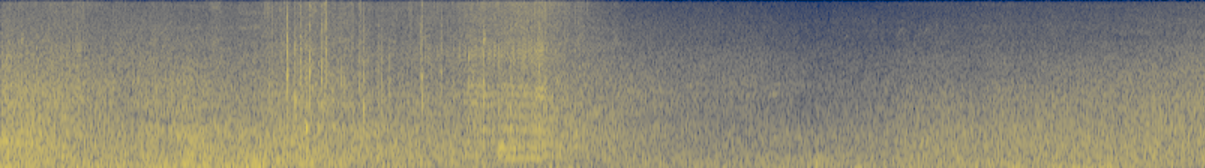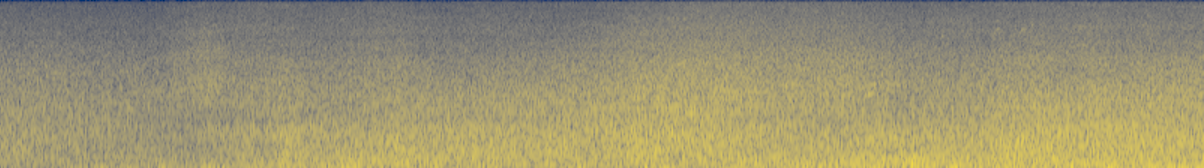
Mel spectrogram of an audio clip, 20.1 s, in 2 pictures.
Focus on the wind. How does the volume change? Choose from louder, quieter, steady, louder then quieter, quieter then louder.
quieter then louder.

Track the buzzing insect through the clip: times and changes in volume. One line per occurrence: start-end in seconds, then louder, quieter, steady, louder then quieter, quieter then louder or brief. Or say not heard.
0.0-5.2 quieter then louder.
